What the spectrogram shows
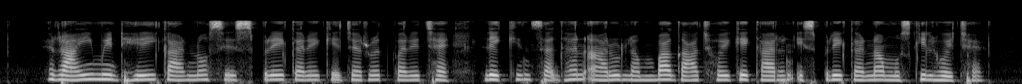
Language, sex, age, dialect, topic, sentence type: Maithili, female, 25-30, Angika, agriculture, question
